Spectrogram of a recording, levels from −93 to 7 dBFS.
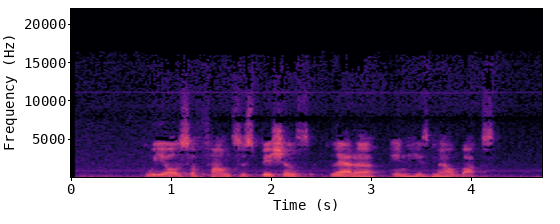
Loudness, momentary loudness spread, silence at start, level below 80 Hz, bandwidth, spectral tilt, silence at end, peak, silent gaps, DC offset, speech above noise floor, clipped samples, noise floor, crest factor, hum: -29 LUFS; 10 LU; 0.1 s; -50 dBFS; 16.5 kHz; -5 dB/octave; 0 s; -12 dBFS; none; under 0.1%; 22 dB; under 0.1%; -51 dBFS; 18 dB; none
